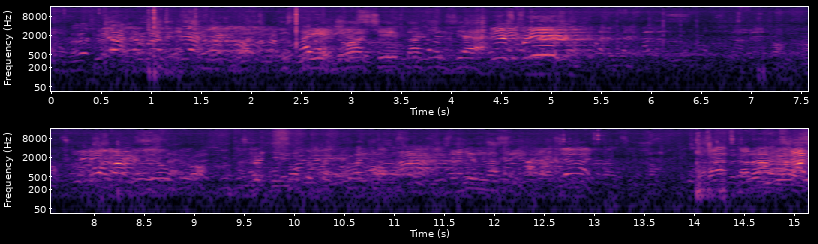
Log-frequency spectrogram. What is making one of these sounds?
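A football thuds as it is kicked hard.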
